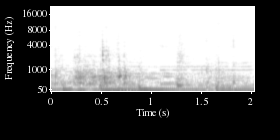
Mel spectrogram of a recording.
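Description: Quiet background music, with a few faint ticks and taps of the grinder's plastic housing being handled and set down.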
